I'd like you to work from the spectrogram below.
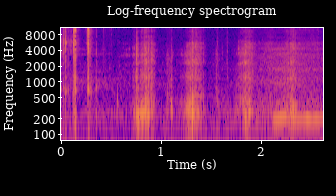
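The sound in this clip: Crisp biting and chewing of a lemon-flavored squid tempura snack: two sharp snaps at the start, then a few broader crunchy chews at an uneven pace, fairly faint and with no talk.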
